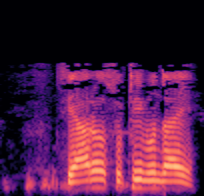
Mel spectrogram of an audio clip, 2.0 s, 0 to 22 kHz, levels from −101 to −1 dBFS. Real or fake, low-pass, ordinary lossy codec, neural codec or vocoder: real; 7.2 kHz; MP3, 24 kbps; none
